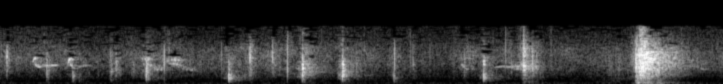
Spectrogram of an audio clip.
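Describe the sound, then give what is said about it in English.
An unlocked door opens without a key and shuts: a run of quick, irregular clicks and rattles from the latch, ending in a louder, solid thump as it closes. No one speaks. “Open the door quick. Hey, don't need the key. It's not locked.”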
